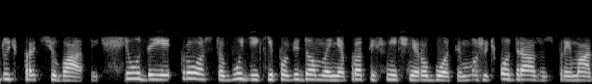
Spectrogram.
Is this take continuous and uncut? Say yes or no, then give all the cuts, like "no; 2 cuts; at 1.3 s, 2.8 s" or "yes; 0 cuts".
no; 1 cut; at 1.2 s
